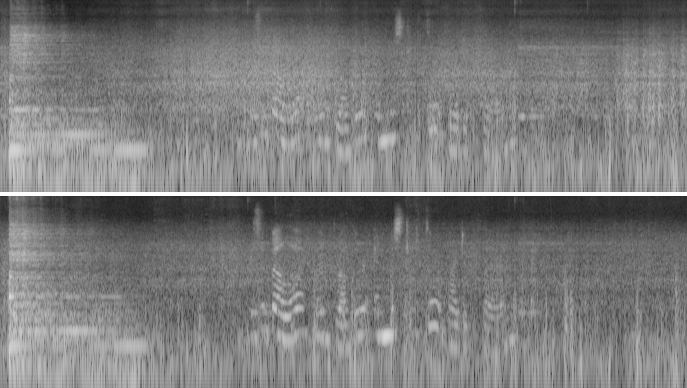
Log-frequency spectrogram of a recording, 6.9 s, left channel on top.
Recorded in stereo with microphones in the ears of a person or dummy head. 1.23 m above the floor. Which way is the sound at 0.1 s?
55° right (ahead or behind).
